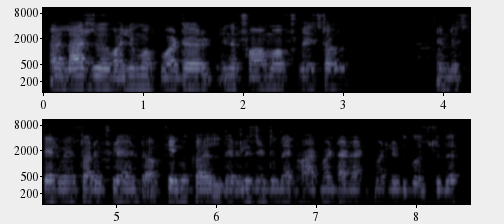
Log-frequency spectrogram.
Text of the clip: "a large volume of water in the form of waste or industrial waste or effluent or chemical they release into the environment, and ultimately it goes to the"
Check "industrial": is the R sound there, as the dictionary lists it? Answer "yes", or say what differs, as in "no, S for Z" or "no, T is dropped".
no, R is dropped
